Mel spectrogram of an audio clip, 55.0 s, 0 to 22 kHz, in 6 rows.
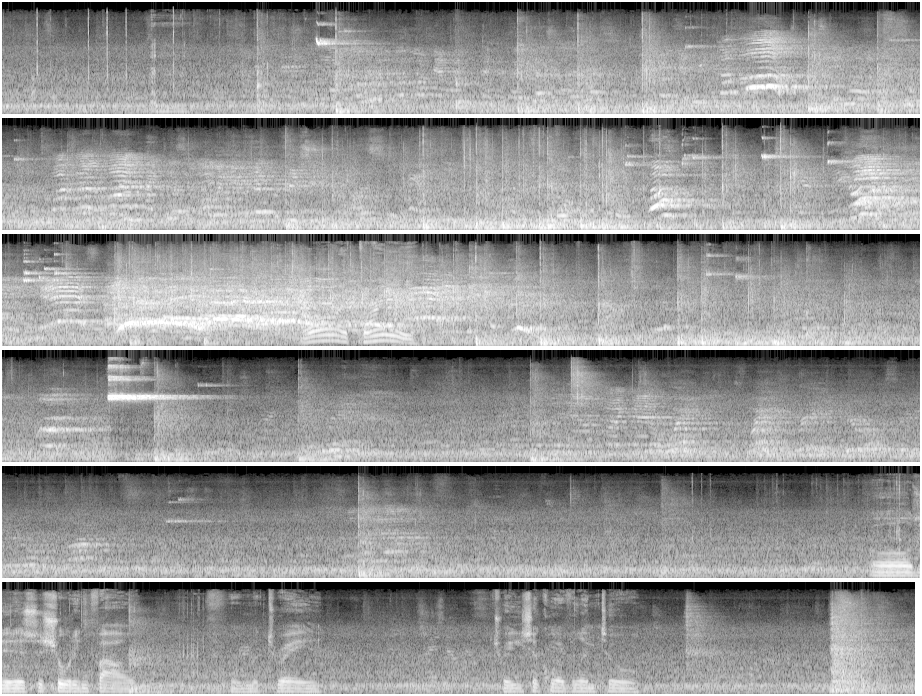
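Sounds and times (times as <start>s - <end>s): basketball bouncing on wooden floor: 5.2s - 6.6s, 8.0s - 8.3s, 12.4s - 15.8s, 16.4s - 17.2s
high whistle blast: 28.6s - 29.5s.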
